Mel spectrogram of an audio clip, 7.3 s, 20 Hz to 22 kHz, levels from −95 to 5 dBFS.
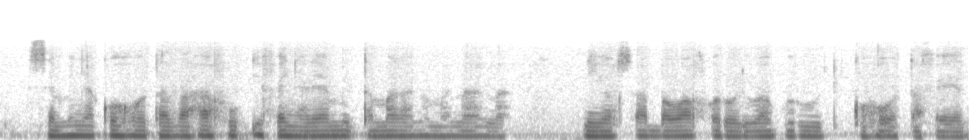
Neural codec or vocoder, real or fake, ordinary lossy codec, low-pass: none; real; none; none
